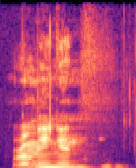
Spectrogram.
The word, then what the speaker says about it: Romanian: And when you roll your R, it's closer to the roof of your mouth.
